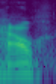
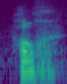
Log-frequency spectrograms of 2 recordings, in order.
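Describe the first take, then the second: First: The name rhymes with cow. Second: The name rhymes with go.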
